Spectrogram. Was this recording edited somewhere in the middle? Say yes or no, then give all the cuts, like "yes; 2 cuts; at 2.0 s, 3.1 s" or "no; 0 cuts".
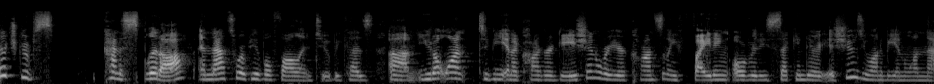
yes; 1 cut; at 3.8 s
